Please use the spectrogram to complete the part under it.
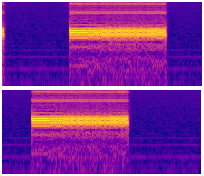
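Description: A loudspeaker sounds a steady electronic tone twice.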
